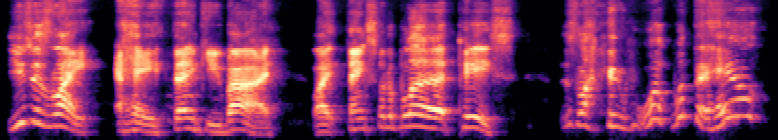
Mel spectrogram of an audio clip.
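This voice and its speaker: A man talking in a casual podcast chat, rambling with many fillers and restarts, often dropping into low, quiet asides. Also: big pitch swings, measured pace.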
